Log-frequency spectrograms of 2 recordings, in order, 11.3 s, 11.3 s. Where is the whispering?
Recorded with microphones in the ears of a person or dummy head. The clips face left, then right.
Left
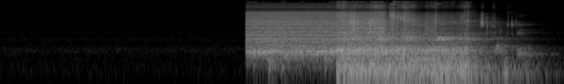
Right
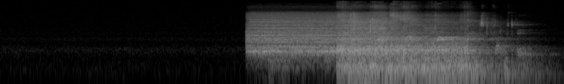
5° left (ahead or behind), 0.6 m.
